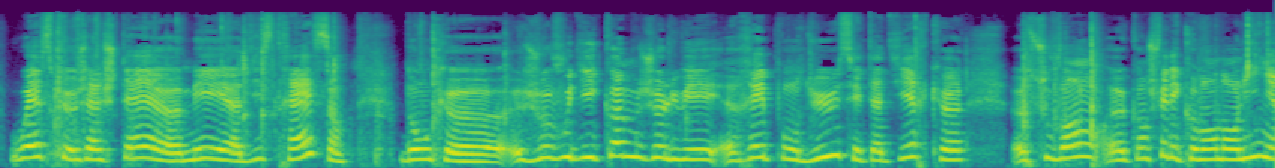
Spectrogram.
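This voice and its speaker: Woman, fairly high voice, casual craft tutorial, chatty, halting fillers. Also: a little hiss or hum. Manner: chatty, many fillers and pauses. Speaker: crafting video host.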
